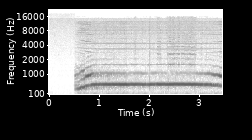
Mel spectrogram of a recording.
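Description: A single wolf howl swoops upward and then holds a long, steady, mournful note, loud, with no other sounds around it.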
